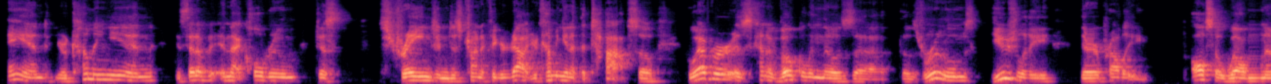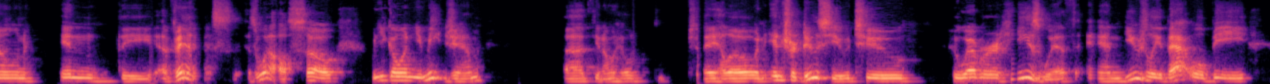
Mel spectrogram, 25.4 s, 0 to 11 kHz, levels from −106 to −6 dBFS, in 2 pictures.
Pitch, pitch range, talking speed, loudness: 125 Hz, 120-150 Hz, 170 wpm, -28 LUFS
